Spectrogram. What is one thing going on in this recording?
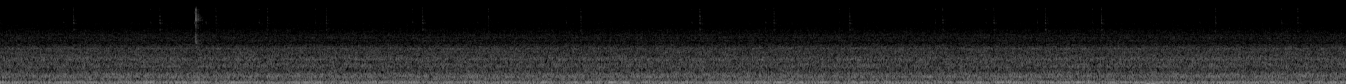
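Light clicks sound at an irregular, fairly quick pace.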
